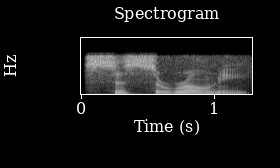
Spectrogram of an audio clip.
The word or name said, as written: cicerone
